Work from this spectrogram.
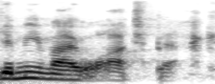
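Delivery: put-on scary dad voice. Speaker retelling what his dad said to him, in scary dad voice. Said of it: "he used scary dad voice".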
